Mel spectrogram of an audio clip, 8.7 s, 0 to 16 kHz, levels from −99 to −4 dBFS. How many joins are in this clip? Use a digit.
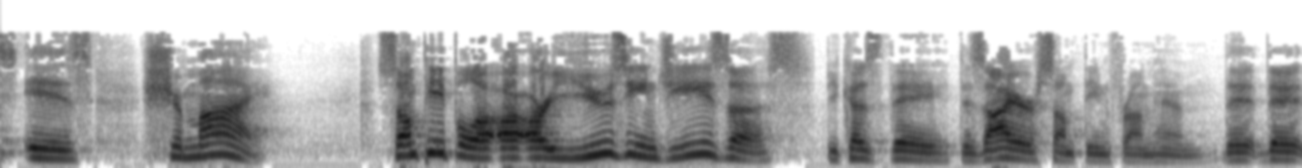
2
